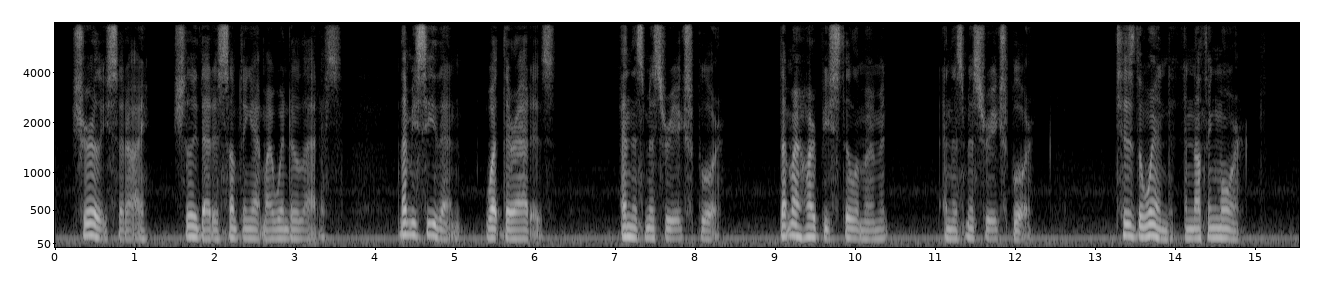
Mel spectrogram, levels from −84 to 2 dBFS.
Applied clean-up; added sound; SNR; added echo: none; none; none; none.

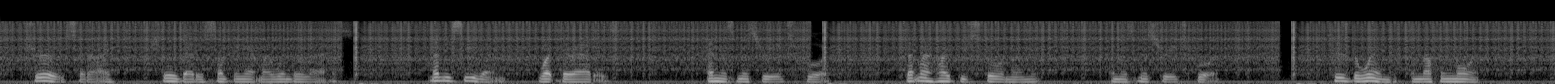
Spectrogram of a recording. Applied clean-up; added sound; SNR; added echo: none; Coin (dropping); 3 dB; none.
